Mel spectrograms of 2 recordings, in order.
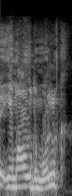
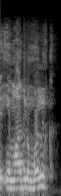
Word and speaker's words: इमादुल मुल्क: में बादशाह आलमगीर द्वितीय, वजीर इमाउद मुल्क, फिर वापस मैंने गलत प्रोनाउंसिएशन की, ठीक है, वजीर इमादुल मुल्क और मीर बख्शी नजीबुद्दौला,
